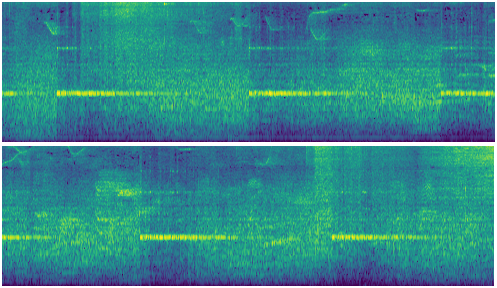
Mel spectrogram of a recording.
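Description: Electronic soundscape from an immersive projection show's sound system, heard in the theatre. A held mid-pitched tone sounds for about two seconds and returns about every four seconds over a dense, noisy rushing bed with faint high gliding sounds.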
